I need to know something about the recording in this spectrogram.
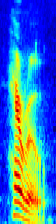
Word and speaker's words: Heru: start of this video I pronounce the name of the ancient Egyptian god the ancient Egyptian version of the name of the god Horus as heru but the thing is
